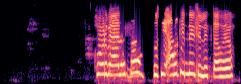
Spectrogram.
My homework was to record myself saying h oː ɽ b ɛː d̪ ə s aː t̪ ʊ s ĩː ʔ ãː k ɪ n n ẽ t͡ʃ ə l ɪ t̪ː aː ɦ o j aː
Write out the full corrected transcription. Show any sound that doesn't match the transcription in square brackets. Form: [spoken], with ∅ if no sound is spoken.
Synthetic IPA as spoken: h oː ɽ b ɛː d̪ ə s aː t̪ ʊ s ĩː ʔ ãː k ɪ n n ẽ t͡ʃ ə l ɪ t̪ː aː ɦ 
